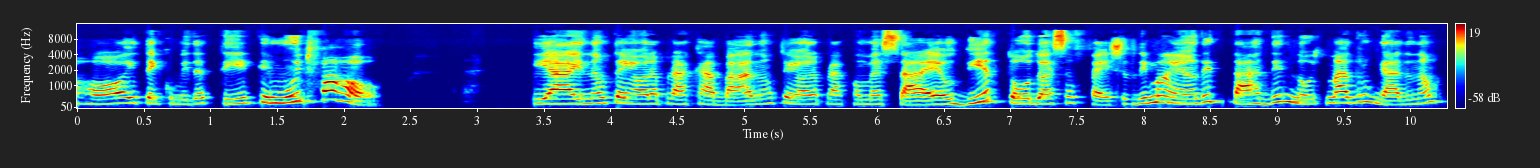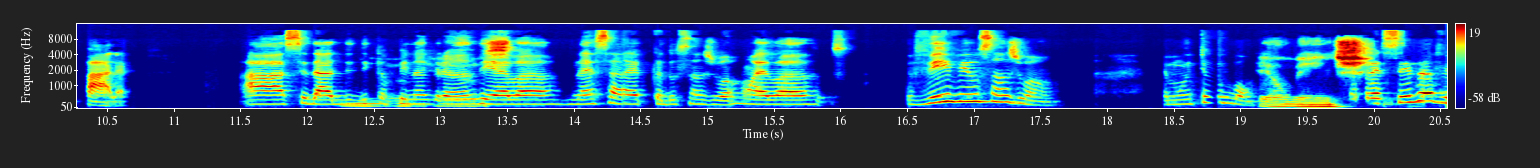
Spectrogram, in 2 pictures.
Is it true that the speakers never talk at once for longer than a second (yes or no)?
no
